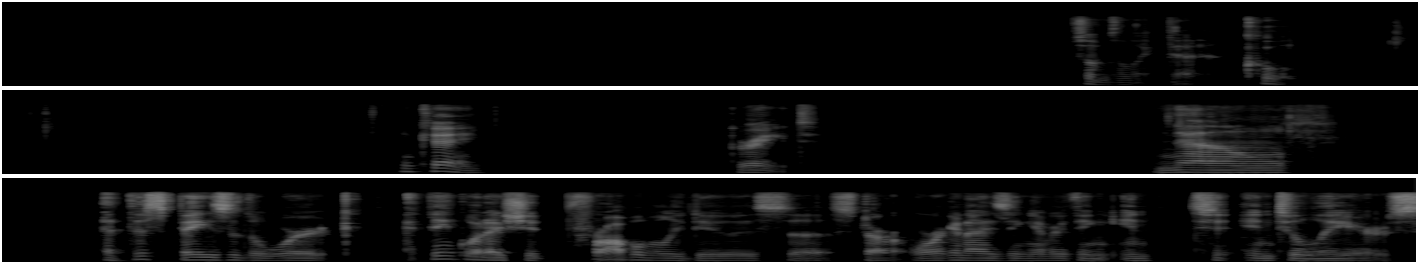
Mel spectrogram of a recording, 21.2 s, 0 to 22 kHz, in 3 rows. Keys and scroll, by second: 6.9 super+-, 8.5 space, 9.5 super+s, 21.0 super+=.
